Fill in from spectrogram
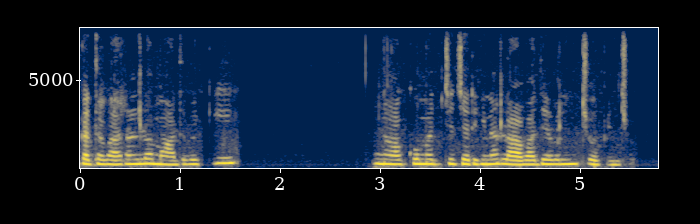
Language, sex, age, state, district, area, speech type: Telugu, female, 60+, Andhra Pradesh, Kakinada, rural, read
